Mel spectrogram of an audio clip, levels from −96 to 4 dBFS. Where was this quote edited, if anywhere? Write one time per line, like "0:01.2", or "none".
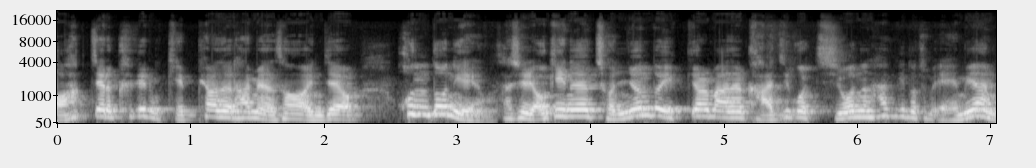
none

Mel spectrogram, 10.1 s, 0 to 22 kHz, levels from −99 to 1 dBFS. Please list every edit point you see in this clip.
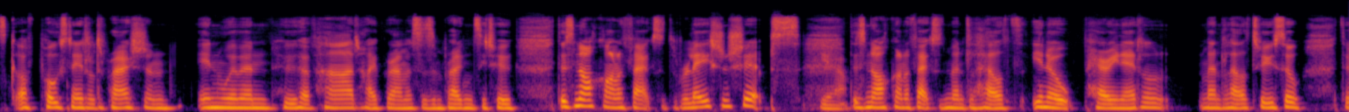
none

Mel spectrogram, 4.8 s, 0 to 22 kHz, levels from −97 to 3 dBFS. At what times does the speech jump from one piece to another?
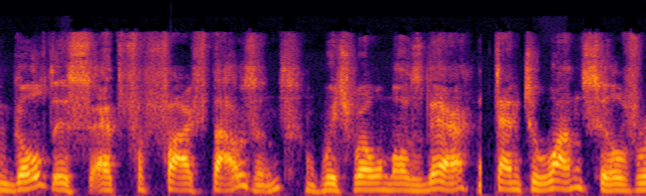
0:03.6

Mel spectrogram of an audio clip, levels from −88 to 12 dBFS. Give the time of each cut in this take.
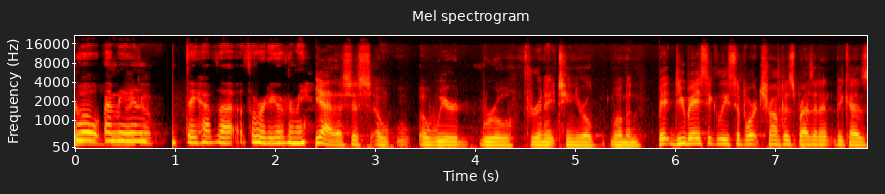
0:01.0
0:02.4
0:05.7

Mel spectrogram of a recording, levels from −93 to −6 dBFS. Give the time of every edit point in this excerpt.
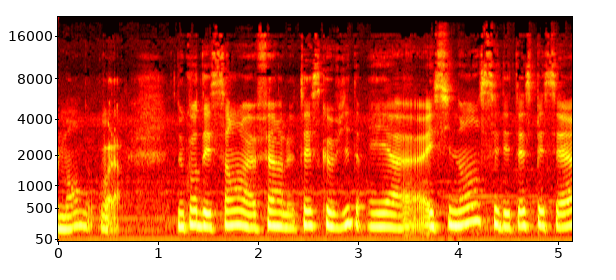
0:03.1

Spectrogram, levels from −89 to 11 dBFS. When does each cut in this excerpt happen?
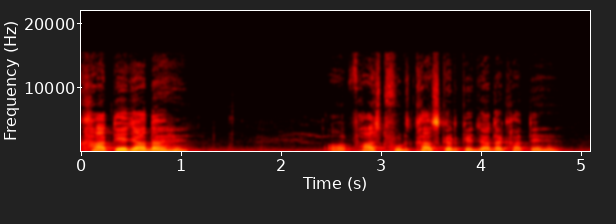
none

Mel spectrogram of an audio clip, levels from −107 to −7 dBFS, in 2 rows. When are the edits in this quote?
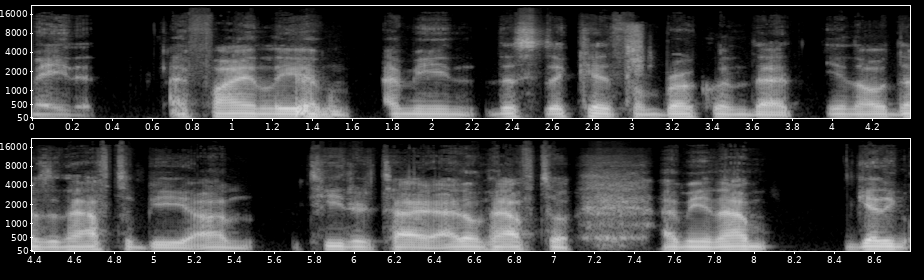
none

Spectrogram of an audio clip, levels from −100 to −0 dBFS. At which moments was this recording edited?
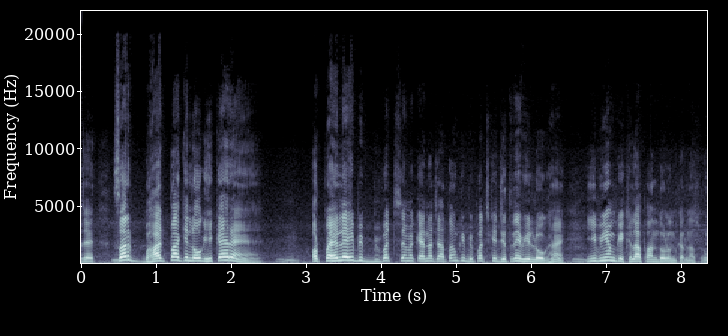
none

